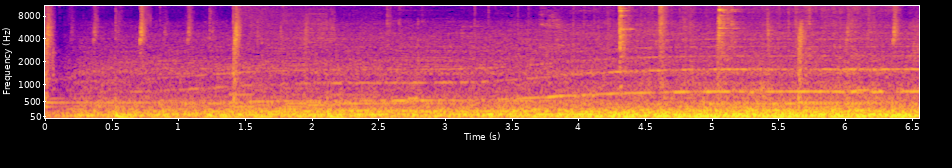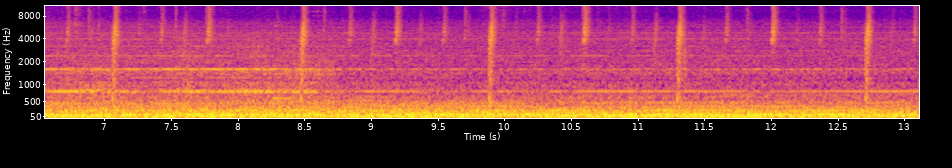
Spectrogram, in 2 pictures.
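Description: A jet engine roars loudly close by, its whine rising as the plane speeds up.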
